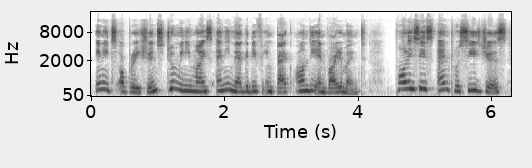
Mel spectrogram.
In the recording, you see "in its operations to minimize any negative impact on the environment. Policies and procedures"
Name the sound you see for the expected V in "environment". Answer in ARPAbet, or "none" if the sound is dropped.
V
